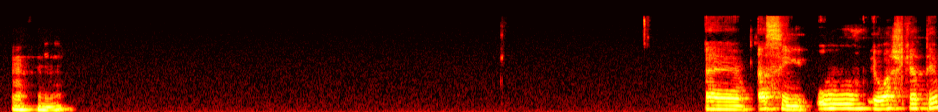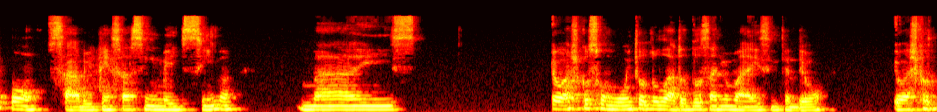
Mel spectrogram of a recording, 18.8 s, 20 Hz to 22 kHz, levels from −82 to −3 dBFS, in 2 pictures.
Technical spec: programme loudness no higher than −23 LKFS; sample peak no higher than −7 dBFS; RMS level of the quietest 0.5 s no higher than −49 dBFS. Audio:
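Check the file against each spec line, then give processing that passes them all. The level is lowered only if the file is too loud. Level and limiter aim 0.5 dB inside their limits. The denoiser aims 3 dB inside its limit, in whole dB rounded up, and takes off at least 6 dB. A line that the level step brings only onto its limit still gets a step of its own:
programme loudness −14.5 LKFS: out of spec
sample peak −4.5 dBFS: out of spec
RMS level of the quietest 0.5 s −58 dBFS: in spec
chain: level −9 dB

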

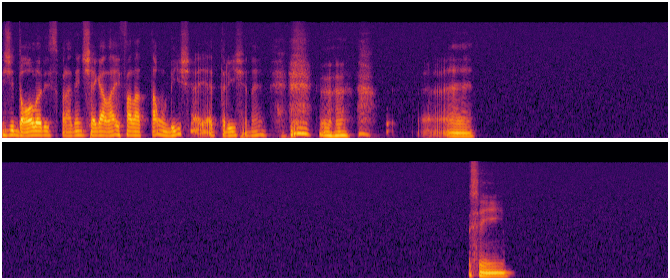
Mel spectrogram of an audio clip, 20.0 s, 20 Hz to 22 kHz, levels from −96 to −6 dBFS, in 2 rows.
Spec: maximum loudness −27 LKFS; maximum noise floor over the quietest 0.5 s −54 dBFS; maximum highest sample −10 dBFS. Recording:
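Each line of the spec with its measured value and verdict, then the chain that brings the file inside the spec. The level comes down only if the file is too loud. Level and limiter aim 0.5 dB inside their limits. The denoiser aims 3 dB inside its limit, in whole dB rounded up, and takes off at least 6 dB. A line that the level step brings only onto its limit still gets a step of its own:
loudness −25.0 LKFS: out of spec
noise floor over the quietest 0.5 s −60 dBFS: in spec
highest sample −5.5 dBFS: out of spec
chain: level −2.5 dB
brickwall limiter −10.5 dBFS

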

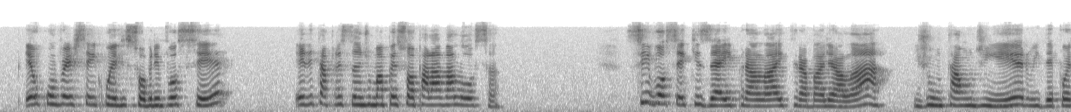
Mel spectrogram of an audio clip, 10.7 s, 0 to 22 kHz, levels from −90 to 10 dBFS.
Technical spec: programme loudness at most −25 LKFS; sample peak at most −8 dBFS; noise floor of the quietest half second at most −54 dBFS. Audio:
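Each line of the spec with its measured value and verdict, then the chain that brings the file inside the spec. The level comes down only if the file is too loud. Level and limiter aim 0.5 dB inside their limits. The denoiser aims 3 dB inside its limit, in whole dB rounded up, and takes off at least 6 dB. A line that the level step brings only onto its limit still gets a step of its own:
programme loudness −18.0 LKFS: out of spec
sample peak −5.5 dBFS: out of spec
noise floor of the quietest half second −50 dBFS: out of spec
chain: level −7.5 dB

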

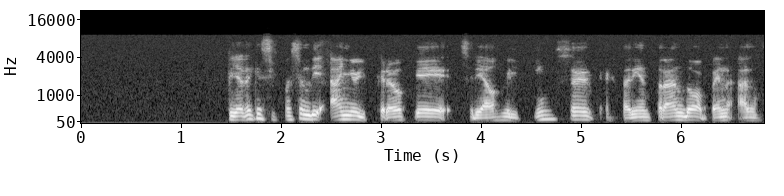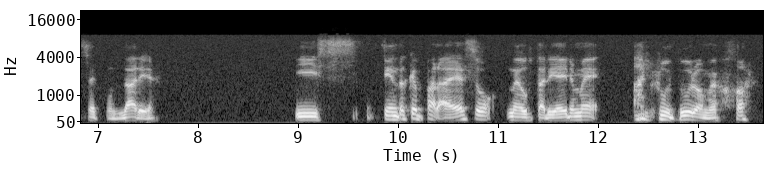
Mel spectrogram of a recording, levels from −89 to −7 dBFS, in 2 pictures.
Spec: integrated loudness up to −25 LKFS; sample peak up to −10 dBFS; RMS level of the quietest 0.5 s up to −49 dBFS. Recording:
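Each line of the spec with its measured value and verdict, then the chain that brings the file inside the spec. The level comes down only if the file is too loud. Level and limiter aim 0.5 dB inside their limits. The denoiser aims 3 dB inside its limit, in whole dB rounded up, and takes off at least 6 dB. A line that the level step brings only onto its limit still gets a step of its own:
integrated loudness −17.0 LKFS: out of spec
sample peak −5.0 dBFS: out of spec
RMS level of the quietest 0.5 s −51 dBFS: in spec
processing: level −8.5 dB

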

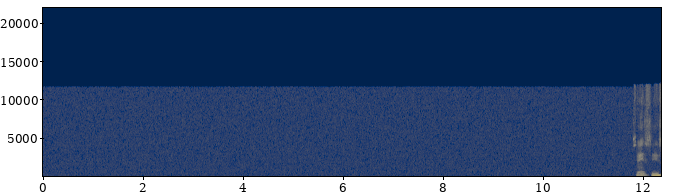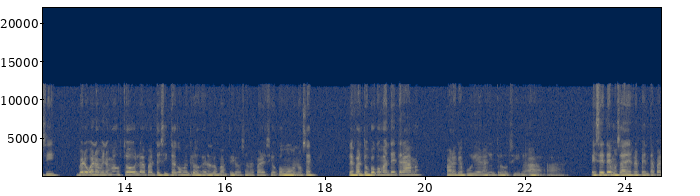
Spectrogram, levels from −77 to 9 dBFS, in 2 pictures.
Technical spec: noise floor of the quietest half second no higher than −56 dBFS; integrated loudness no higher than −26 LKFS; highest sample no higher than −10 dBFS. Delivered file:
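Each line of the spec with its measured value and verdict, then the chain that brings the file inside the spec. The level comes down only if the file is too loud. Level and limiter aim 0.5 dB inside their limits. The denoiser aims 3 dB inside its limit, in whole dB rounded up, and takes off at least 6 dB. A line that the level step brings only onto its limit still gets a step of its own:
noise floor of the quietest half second −47 dBFS: out of spec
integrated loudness −21.5 LKFS: out of spec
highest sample −6.0 dBFS: out of spec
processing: broadband denoise 7 dB, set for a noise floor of −47 dBFS
level −5 dB

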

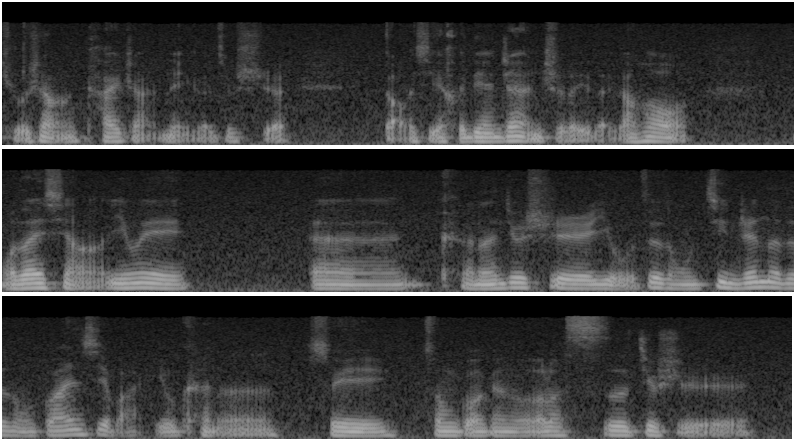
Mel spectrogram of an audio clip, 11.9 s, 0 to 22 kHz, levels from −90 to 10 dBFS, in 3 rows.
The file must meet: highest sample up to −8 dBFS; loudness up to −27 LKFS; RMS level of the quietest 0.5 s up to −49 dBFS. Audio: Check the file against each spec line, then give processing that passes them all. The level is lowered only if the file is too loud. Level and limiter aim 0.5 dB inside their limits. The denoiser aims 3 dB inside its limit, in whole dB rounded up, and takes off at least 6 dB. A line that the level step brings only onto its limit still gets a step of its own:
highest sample −10.5 dBFS: in spec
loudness −30.0 LKFS: in spec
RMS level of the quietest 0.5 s −52 dBFS: in spec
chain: no processing needed

